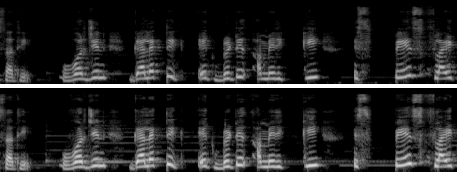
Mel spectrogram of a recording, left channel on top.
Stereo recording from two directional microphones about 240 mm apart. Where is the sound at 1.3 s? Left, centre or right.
Centre.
